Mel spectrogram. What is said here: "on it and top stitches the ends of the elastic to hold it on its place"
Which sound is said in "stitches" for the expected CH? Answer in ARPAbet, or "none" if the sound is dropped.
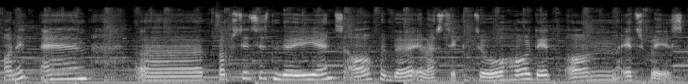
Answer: S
